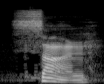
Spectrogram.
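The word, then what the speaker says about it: 三: how 3 is pronounced 3 is pronounced son so if we were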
